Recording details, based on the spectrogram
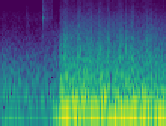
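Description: Sailing warship cannons boom in a naval battle from Ultimate Admiral: Age of Sail, a faint muffled rumble of gunfire that swells after a quiet start and rolls on continuously.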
